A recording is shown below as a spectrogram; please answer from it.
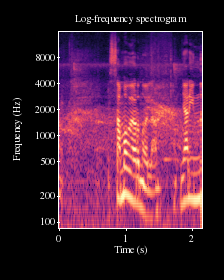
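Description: A bird calling against a man's voice.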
